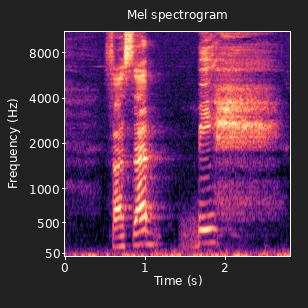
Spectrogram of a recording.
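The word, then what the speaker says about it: فَسَبِّحْ: হা জের ফির ওয়াস্তাগফির ফাসাব্বিহ এটাকে একটা জিনিস খেয়াল করবেন অনেকে পড়ার সময় ফাসাব্বিহ এরকম বেহ হয়ে যায় এটা যেন না হয় চিকন করতে হবে বি ফাসাব্বিহ বিহামদি রাব্বিকা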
